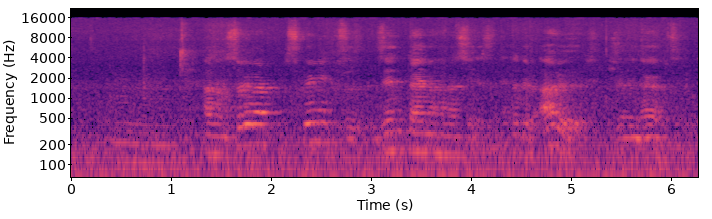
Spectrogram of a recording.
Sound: speaking in foreign language

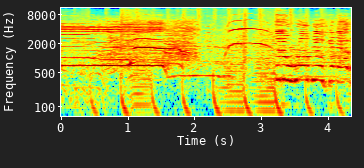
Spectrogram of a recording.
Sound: crowd cheers

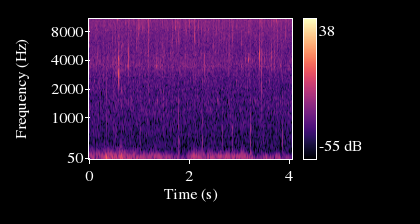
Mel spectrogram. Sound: water running

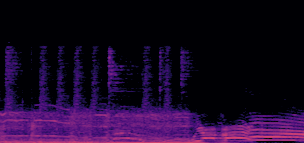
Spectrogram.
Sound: audience cheering; upbeat rock music

